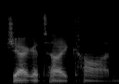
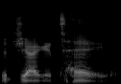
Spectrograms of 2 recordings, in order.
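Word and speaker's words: Jaghatai Khan: who's his name is Jagati Khan, but this one specific narrator says it Jagay because of how it's spelled. And I'm like, no, no, that's not how that's pronounced.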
